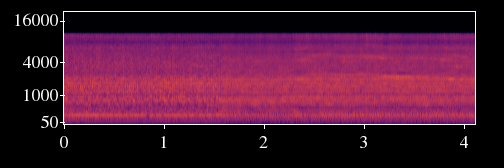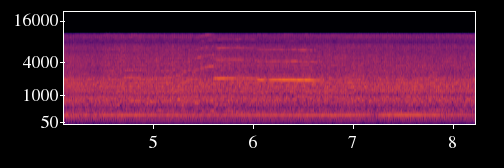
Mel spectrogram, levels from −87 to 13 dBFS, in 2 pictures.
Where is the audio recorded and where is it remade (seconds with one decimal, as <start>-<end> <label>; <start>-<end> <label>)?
0.0-1.6 recorded; 1.6-4.3 remade; 4.3-8.2 recorded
